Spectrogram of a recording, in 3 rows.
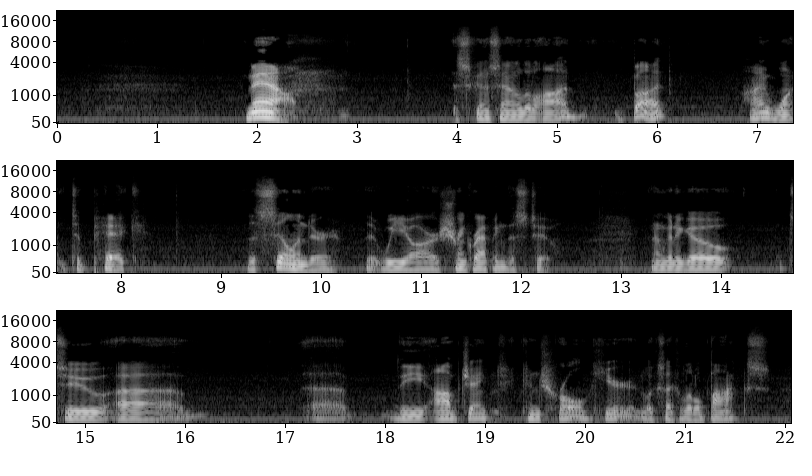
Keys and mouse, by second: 6.2 z, 7.0 right click, 7.6-8.1 drag, 8.1 z, 8.8-10.6 middle drag, 14.2-17.7 drag.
